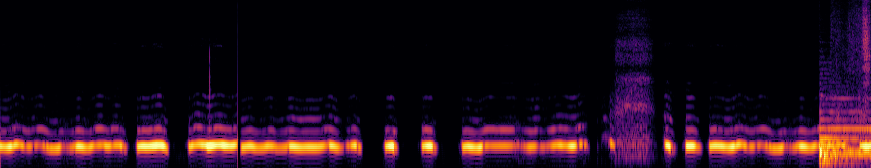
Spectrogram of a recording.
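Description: A voice humming a slow, wavering tune in short broken phrases, with a sharp breath drawn in about six seconds in.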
